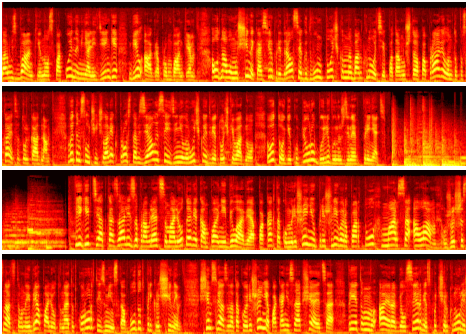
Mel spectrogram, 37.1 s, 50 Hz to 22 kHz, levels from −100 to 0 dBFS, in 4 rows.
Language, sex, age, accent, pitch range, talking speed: Russian, female, 20-39, native, 210-300 Hz, 135 wpm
